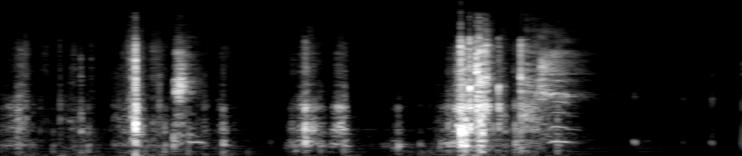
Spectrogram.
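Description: Handling noise close to the microphone as the camera is gripped and repositioned by hand: a sharp knock about a second in, short scrapes and rustles, and a louder, longer rustle-and-scrape about three and a half seconds in.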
